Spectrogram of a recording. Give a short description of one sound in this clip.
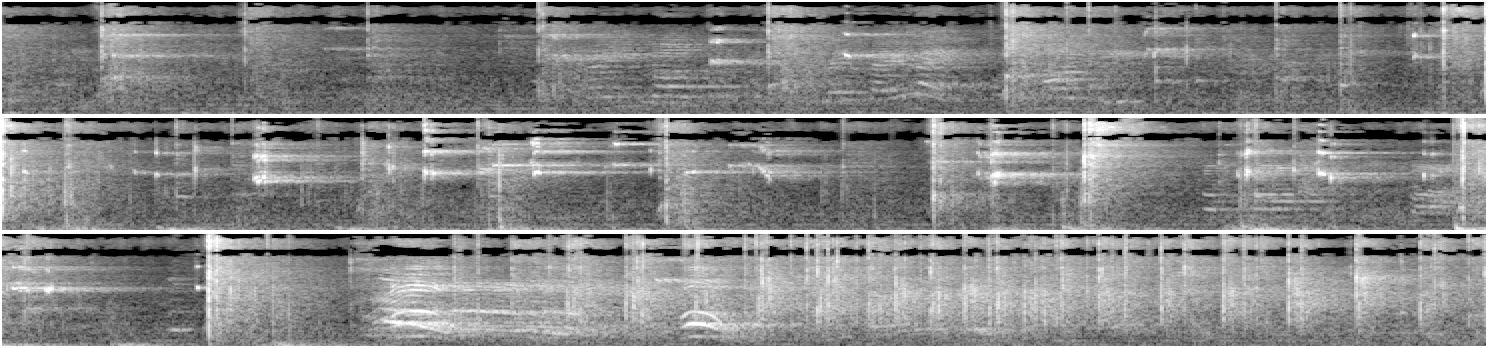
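Badminton rackets smack a shuttlecock back and forth in an echoing hall.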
